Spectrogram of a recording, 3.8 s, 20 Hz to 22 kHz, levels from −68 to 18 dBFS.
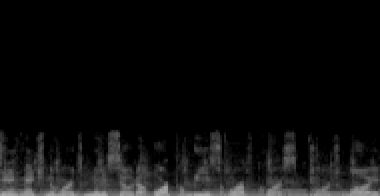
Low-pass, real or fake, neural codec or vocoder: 7.2 kHz; real; none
